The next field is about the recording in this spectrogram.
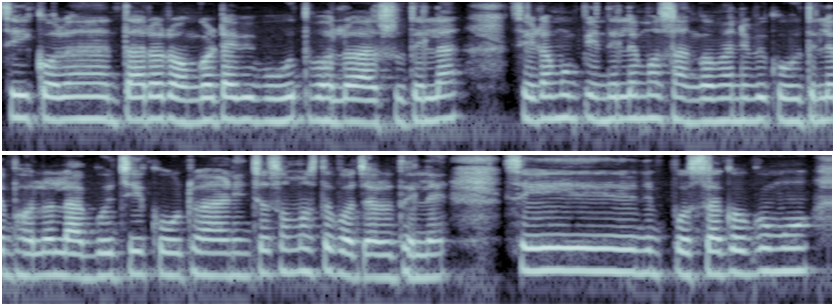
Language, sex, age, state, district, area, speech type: Odia, female, 18-30, Odisha, Kandhamal, rural, spontaneous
